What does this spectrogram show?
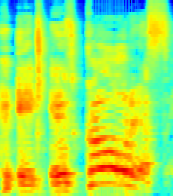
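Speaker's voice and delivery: Shao Kahn. Retold or imitated. Quoting the over-the-top movie villain, slow hammed-up boast. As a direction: ham up a gloating movie villain, slowly. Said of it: "bald dude who's over the top".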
